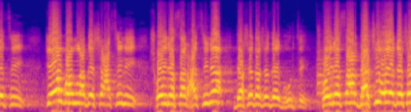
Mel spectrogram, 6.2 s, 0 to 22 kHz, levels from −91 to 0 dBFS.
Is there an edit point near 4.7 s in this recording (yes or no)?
yes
